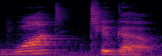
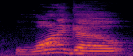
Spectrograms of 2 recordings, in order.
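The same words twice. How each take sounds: First: Each word is said separately without linking. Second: The words run together as one linked chunk. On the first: The speaker calls it wrong. "instead of" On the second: The speaker calls it right. "Use connected speech and link words together"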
